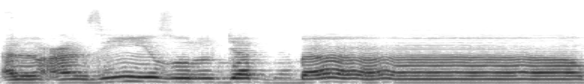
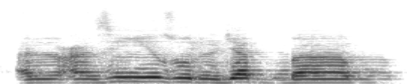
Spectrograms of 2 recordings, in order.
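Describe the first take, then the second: First: The long vowel in Jabbar is held very long. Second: The long vowel in Jabbar is held briefly. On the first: "Atau dibaca enam" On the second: "bisa dibaca dua"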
